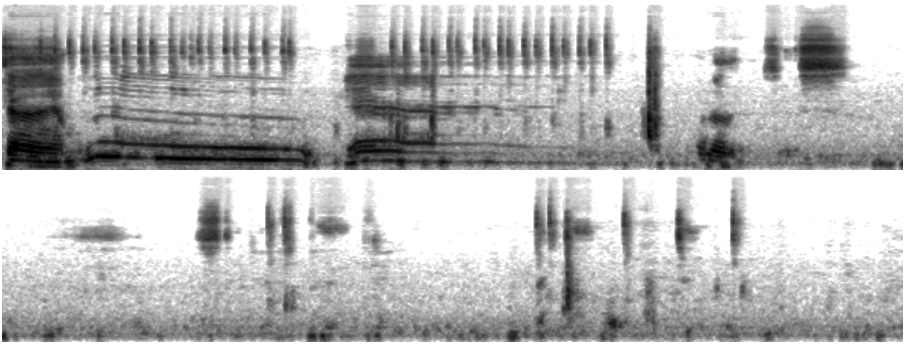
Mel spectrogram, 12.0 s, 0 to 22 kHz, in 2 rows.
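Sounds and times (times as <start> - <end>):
mouse and keyboard clicks: 0.2 - 2.0, 2.6 - 4.4, 7.8 - 8.0, 9.6 - 11.0.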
